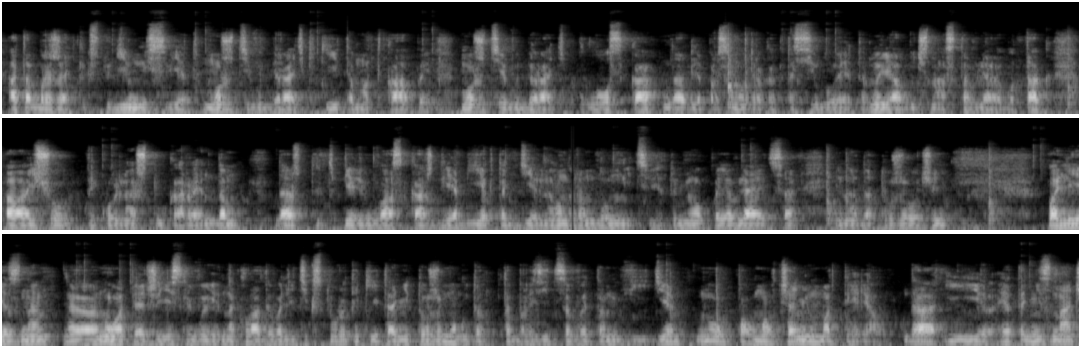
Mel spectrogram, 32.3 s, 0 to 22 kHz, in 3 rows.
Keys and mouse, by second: 14.3 middle drag, 15.8-16.2 middle drag, 16.9 middle drag, 18.1-30.9 drag.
